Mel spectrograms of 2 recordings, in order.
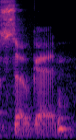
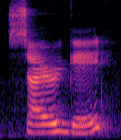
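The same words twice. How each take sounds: First: It is said in a North American accent. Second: It is said in an Australian accent.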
